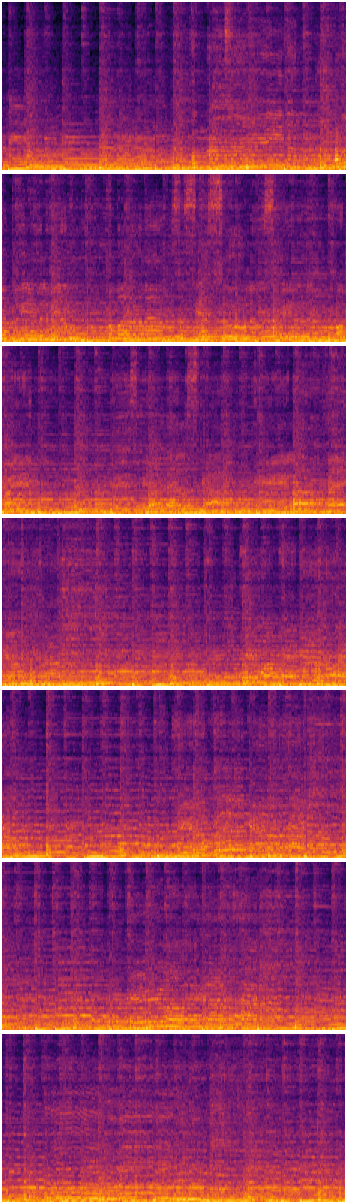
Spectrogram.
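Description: A live rock band plays a song through a PA: a steady rhythmic low end of drums and bass under guitars, with a man singing the lead.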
